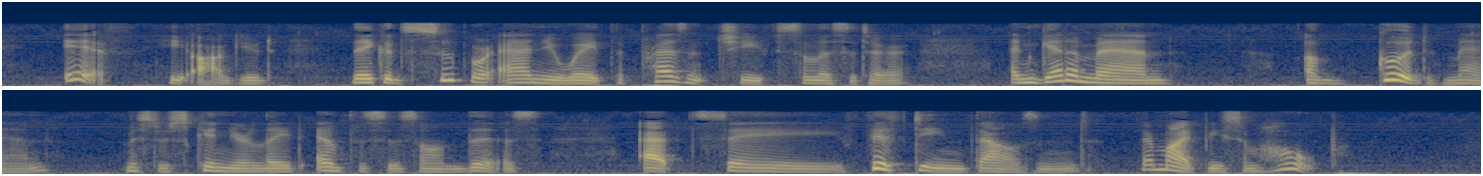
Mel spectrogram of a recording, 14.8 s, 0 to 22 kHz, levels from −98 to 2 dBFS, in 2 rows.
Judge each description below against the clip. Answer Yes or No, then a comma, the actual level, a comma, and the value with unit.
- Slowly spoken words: Yes, slow, 130 wpm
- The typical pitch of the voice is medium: Yes, medium, 145 Hz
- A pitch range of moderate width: Yes, average, 4.8 semitones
